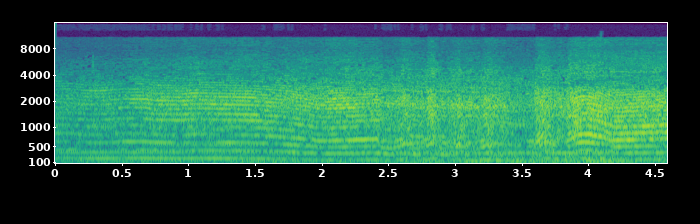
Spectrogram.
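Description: Honda racing motorcycle engine firing up, the Railway Inn Honda of a classic lightweight Manx Grand Prix winner on the Isle of Man, with a steady buzzing harmonic drone that wavers and rises slightly in pitch toward the end.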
